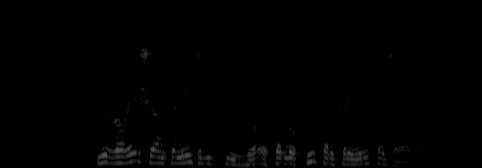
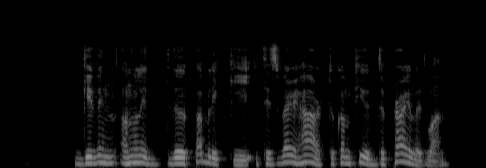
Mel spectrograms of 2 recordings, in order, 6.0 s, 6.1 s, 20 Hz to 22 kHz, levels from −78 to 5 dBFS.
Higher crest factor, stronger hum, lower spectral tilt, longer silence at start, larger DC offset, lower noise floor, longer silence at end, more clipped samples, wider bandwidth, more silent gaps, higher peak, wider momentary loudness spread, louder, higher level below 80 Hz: about the same, 20 dB vs 18 dB; neither; about the same, -5 dB/octave vs -5.5 dB/octave; first, 1.2 s vs 0.95 s; neither; about the same, under -90 dBFS vs -88 dBFS; first, 0.75 s vs 0.5 s; neither; about the same, 7.4 kHz vs 8 kHz; neither; second, -44 dBFS vs -24 dBFS; about the same, 8 LU vs 6 LU; second, -62 LUFS vs -42 LUFS; second, under -90 dBFS vs -76 dBFS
